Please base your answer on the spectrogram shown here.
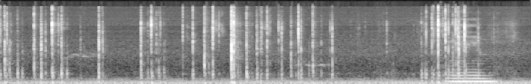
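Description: Keys clatter on a computer keyboard as code is written, bursts of quick close taps with short pauses and a brief louder cluster near the end, no speech over it.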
